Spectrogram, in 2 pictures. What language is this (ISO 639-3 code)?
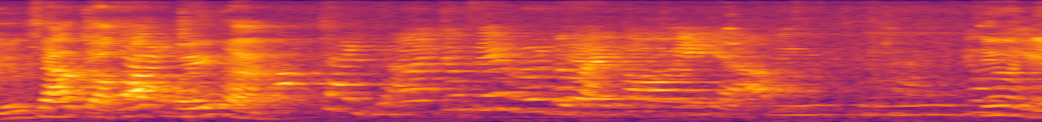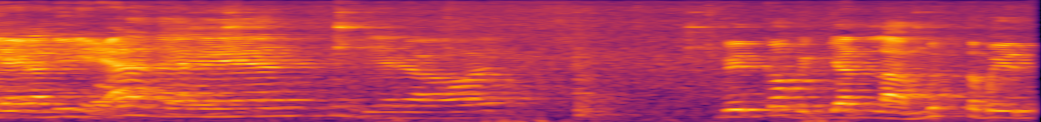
vie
